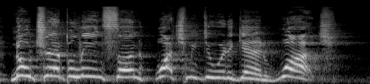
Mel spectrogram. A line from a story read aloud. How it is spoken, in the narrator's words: He's screaming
